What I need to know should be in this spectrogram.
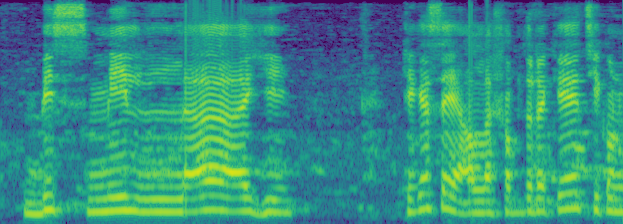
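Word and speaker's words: بِسْمِ ٱللَّهِ: বিসমিল্লাহি। বিসমিল্লাহি।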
